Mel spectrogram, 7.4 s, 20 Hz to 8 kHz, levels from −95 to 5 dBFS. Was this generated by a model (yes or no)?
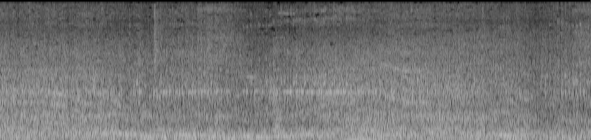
yes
